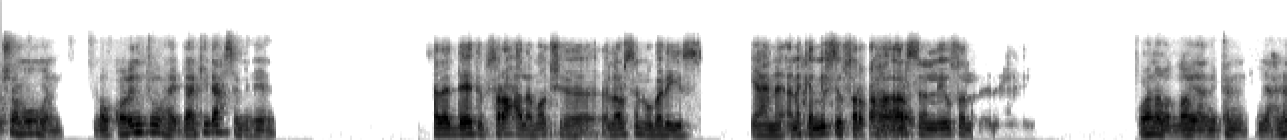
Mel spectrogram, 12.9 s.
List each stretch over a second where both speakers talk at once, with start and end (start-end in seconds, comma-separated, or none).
none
